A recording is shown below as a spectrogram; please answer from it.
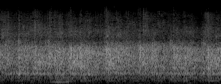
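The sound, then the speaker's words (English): Audience applause congratulating a girls' team on a district championship, with dense, steady clapping that holds at an even loudness throughout and has no talk over it. “Absolutely, definitely clap for them.”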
